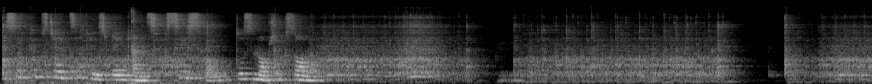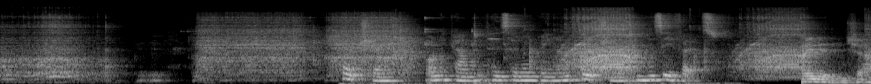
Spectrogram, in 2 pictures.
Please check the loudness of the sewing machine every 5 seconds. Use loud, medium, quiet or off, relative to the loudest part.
medium, medium, loud, loud.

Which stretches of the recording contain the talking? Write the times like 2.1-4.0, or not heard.
0.0-3.1, 12.1-16.0, 16.7-17.4.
